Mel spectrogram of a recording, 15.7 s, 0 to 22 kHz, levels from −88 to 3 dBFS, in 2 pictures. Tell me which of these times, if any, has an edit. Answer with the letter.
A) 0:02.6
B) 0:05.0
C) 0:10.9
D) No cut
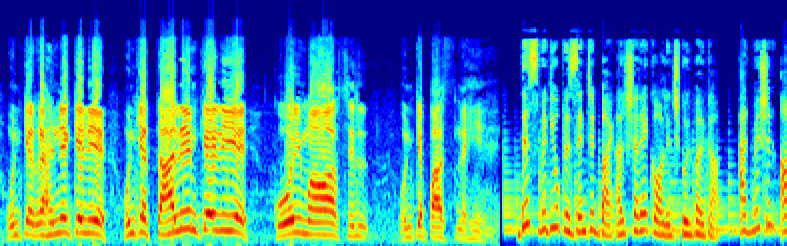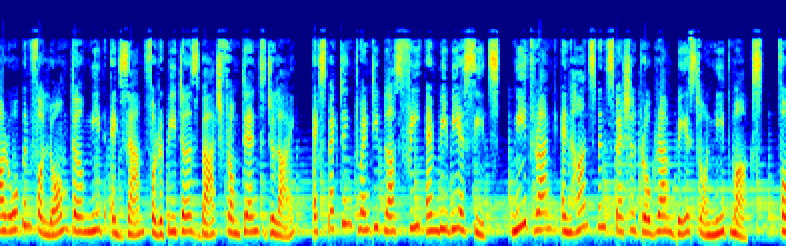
B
